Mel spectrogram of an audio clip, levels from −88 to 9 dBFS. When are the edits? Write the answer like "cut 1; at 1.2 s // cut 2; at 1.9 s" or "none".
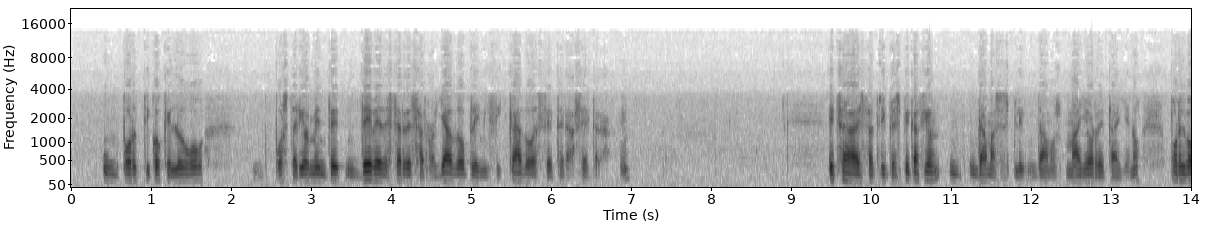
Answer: cut 1; at 9.4 s // cut 2; at 12.4 s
